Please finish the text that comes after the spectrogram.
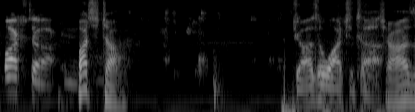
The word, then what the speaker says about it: Wichita: And it's Jaws of Wichita. Did I say it right? Wachita.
